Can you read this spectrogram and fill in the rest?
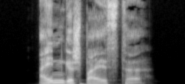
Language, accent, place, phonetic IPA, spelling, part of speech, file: German, Germany, Berlin, [ˈaɪ̯nɡəˌʃpaɪ̯stə], eingespeiste, adjective, De-eingespeiste.ogg
- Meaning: inflection of eingespeist: 1. strong/mixed nominative/accusative feminine singular 2. strong nominative/accusative plural 3. weak nominative all-gender singular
